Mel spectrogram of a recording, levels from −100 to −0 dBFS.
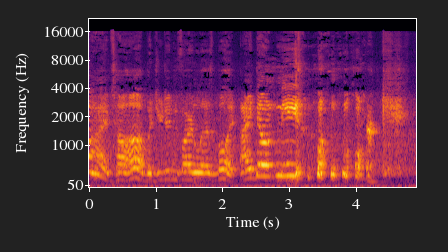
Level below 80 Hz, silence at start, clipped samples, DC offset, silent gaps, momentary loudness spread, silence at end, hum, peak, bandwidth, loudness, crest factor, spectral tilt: -56 dBFS; 0 s; under 0.1%; under 0.1%; none; 13 LU; 0 s; none; 0 dBFS; 16.5 kHz; -18 LUFS; 18 dB; -3 dB/octave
